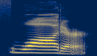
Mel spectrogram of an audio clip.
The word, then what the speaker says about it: water: say potatoes or flatten usually when the letter T is between vowels we pronounce the letter t as a fast the water better City and the reason is because the syllable after the letter T is not stressed water the first syllable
